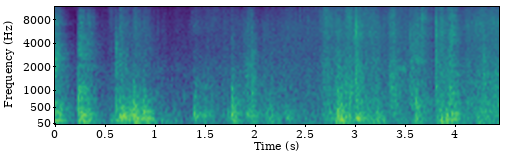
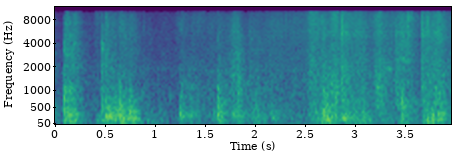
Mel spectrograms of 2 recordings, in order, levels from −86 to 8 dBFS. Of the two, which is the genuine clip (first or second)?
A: first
